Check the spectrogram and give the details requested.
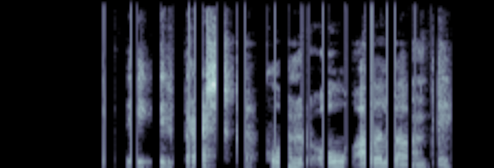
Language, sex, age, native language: Icelandic, female, 30-39, Icelandic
